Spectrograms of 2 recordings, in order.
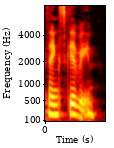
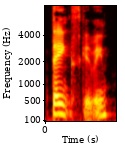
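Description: First: The stress falls on the last part, giving. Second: The stress falls on the first part, thanks. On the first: "We say giving" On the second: "You say thanks"

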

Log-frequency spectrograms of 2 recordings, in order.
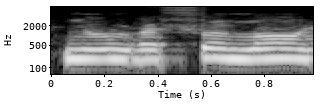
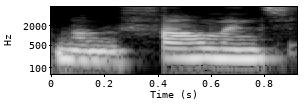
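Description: First: The word is said with a French accent. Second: The word is said with a British English accent. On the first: "if you want to be a fancy French accent" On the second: "in British English"

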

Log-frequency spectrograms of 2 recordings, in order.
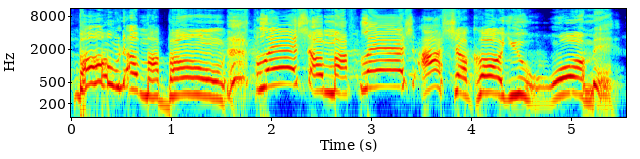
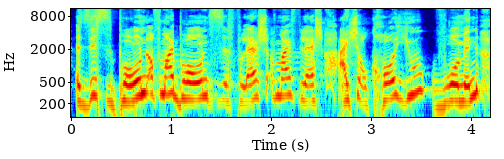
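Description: First: It is said with a lively poetic rhythm. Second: It is said in a serious German accent.

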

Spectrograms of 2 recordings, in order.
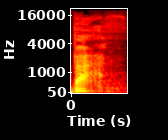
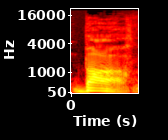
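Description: First: The word is said in a local accent. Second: The word is said in a posh accent. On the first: This is the speaker's original way of talking. "instead of" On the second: The speaker has changed how they talk. "you're talking posh and you're saying bath"

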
